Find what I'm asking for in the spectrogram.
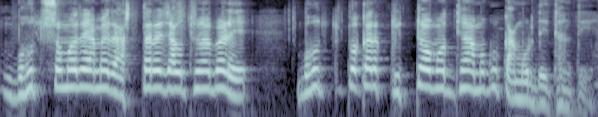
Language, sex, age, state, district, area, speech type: Odia, male, 18-30, Odisha, Bhadrak, rural, spontaneous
